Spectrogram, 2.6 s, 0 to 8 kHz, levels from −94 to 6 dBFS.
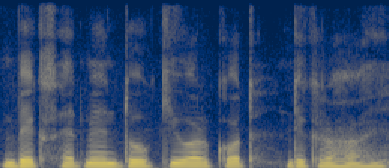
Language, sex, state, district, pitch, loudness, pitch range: Hindi, male, Arunachal Pradesh, Papum Pare, 130 Hz, -18 LUFS, 125-130 Hz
